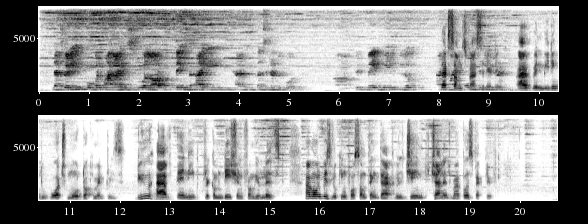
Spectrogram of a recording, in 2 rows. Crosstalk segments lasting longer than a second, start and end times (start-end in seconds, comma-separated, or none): 8.0-9.3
